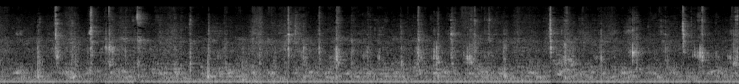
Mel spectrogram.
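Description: Close-miked chewing of chicken feet: irregular wet mouth clicks and smacks, several a second, over a steady low hum.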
